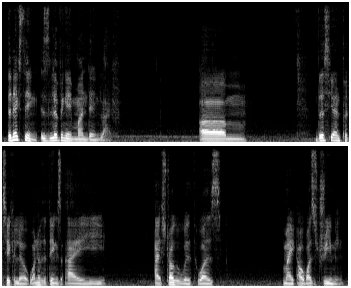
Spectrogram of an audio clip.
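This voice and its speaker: Young man, low voice, earnest, halting, slangy, candid faith talk. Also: a little mellow. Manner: earnest, halting, many restarts and fillers; casual slang, says bro and man. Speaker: guest sharing testimony.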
